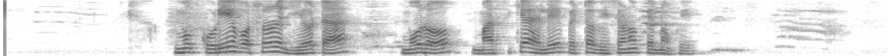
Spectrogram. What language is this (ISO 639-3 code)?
ori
